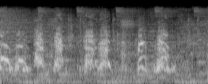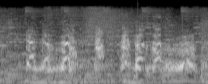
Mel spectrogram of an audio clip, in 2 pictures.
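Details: A mame-shiba (Shiba Inu) barks loudly and repeatedly in sharp, yappy bursts over soft music at a dog-friendly glamping site in Wakayama, as a familiar dog arrives.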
